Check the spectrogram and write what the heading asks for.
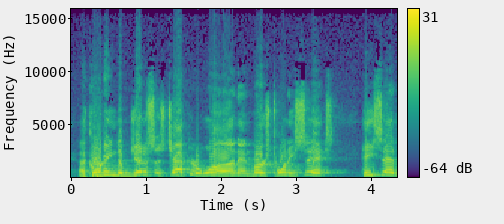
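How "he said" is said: ordinary talk, nothing marked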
